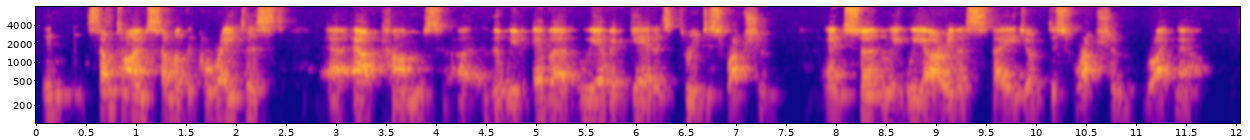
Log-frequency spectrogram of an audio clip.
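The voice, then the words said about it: Australian accent. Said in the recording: “You still sound Australian to me”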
